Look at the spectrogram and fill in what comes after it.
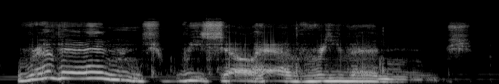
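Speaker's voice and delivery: dragon voice with the word revenge drawn out. The speaker quotes a dragon's revenge line in a Smaug impression. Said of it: "Smaug the Dragon says it better than me".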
